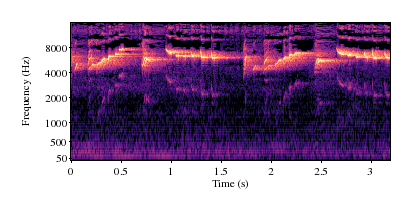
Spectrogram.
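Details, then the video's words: Kolibri wulung (Van Hasselt's sunbird) in a lure recording, giving very high, thin, rapid phrases, each a sharp upward-sweeping note followed by a sizzling trill, repeated about every 0.7 seconds with short gaps between. "MASTERAN PIKAT BURUNG KOLIBRI WULUNG"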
